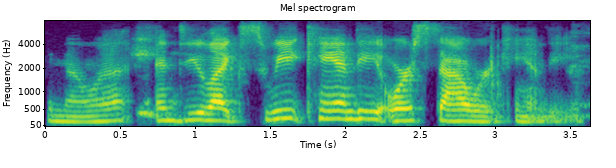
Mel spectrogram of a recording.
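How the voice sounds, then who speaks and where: A woman's voice: on the low side, measured pace, a bit bright. A woman teaching a child one-on-one over a video call, chatting casually and encouragingly and echoing back answers. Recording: narrow-band video call sound, faint noise.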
